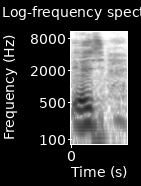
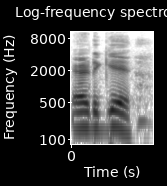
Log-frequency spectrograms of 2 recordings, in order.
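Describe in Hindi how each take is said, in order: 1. g से पहले कोई अलग d ध्वनि नहीं बोली जाती। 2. g से पहले अलग d ध्वनि बोली जाती है। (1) "एज ये प्रोनाउंसिएशन है" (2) "अगर मैं इसको ऐसे पढ़ना शुरू कर दूं"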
